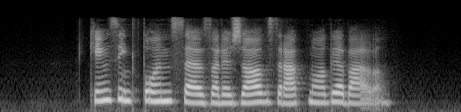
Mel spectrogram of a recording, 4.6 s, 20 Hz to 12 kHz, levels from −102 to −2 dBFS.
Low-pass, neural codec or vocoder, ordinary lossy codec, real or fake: 7.2 kHz; codec, 16 kHz, 0.5 kbps, FunCodec, trained on LibriTTS, 25 frames a second; AAC, 64 kbps; fake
